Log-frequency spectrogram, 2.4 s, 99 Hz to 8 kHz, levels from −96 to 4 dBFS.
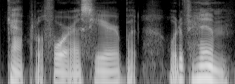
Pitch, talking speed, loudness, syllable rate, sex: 100 Hz, 230 wpm, -20 LUFS, 6.4 syllables/s, male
